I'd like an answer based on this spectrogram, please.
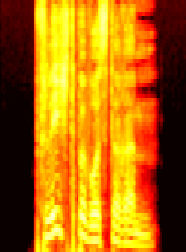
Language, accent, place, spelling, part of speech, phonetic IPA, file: German, Germany, Berlin, pflichtbewussterem, adjective, [ˈp͡flɪçtbəˌvʊstəʁəm], De-pflichtbewussterem.ogg
- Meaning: strong dative masculine/neuter singular comparative degree of pflichtbewusst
